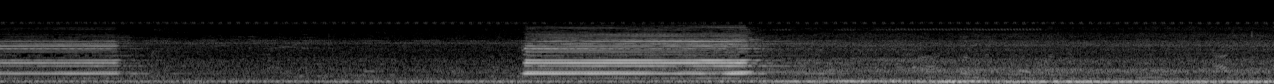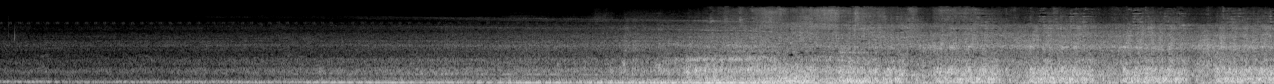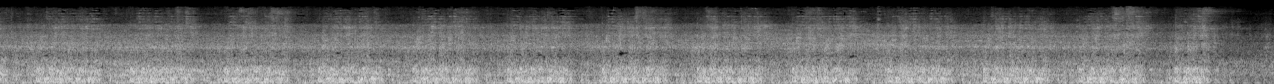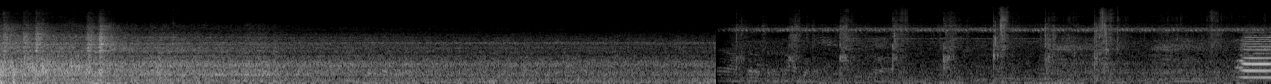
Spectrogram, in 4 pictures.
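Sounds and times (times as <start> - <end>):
locomotive low drone: 7.7 - 38.6
train wheels clickety-clack: 17.7 - 40.0, 45.5 - 49.5.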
